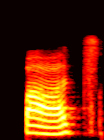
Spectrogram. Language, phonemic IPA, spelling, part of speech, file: Marathi, /pat͡s/, पाच, numeral, LL-Q1571 (mar)-पाच.wav
- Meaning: five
